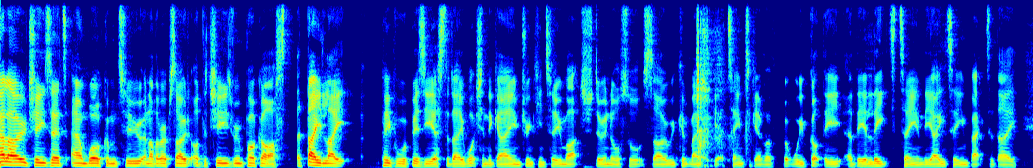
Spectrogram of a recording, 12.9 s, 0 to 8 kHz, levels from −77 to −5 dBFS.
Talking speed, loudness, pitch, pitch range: 230 wpm, -24 LUFS, 105 Hz, 95-115 Hz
